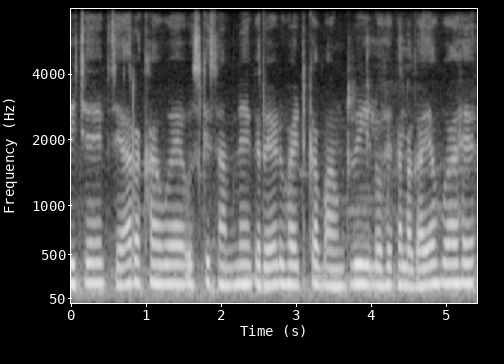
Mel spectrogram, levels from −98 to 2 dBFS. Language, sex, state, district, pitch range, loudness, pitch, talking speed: Hindi, female, Punjab, Pathankot, 190-205 Hz, -13 LUFS, 200 Hz, 200 wpm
